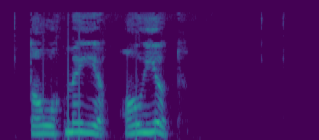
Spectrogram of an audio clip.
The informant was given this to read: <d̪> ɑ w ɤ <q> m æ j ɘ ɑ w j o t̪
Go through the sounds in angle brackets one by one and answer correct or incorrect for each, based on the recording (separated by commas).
incorrect, correct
